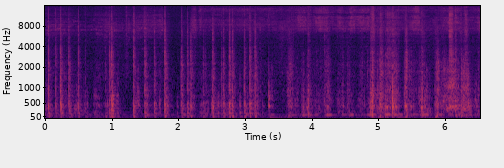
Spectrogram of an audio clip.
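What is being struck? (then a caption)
Inflated latex balloon. Long natural nails tap and scratch the taut surface of an inflated, hollow pink latex balloon resting on a table. A rapid, uneven stream of soft, dull taps with quick decay is heard, carrying a hollow low resonance under faint scratchy friction.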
